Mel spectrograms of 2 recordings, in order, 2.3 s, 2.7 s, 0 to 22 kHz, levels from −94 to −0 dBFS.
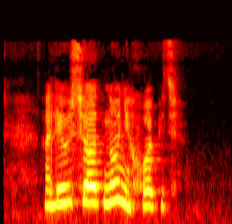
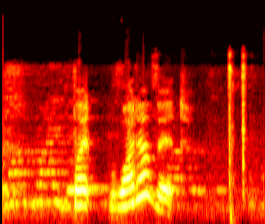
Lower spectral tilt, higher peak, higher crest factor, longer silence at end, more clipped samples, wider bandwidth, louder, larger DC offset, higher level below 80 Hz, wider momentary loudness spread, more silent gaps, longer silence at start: about the same, -4 dB/octave vs -3 dB/octave; about the same, -2 dBFS vs 0 dBFS; about the same, 18 dB vs 14 dB; first, 0.6 s vs 0.2 s; neither; first, 11.5 kHz vs 9.6 kHz; second, -17 LUFS vs -13 LUFS; neither; second, -64 dBFS vs -56 dBFS; about the same, 16 LU vs 18 LU; neither; first, 0.45 s vs 0 s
